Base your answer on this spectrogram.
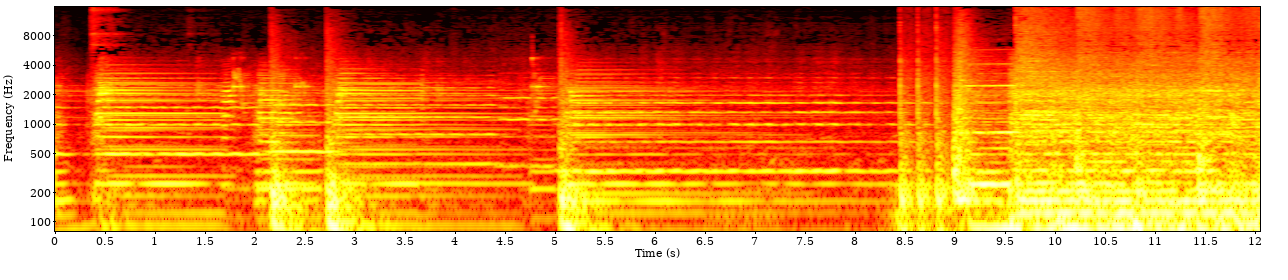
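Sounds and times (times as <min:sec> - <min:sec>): electric guitar: 0:00.0 - 0:12.0
metal band playing: 0:00.0 - 0:12.0.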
